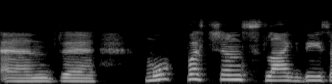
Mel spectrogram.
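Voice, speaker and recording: In an Israeli accent, a woman speaks at a fairly slow pace. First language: Hebrew. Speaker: author and former politician. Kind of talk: interview. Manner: halting, with many fillers.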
